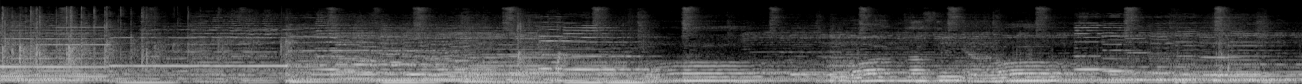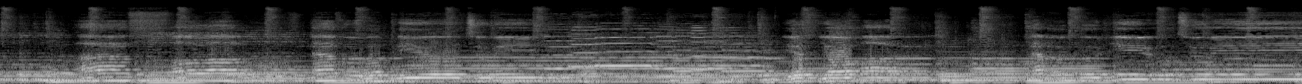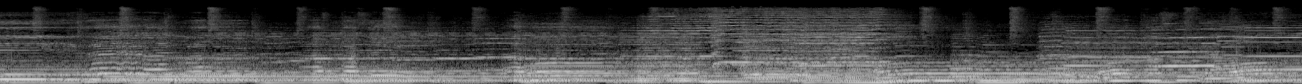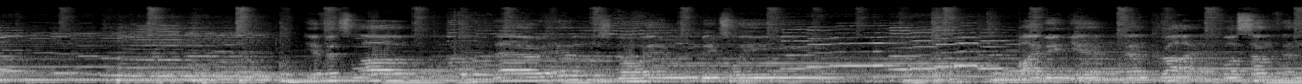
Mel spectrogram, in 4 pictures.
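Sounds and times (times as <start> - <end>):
instrumental accompaniment: 0.0 - 52.0.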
